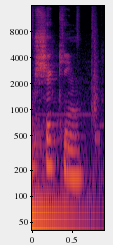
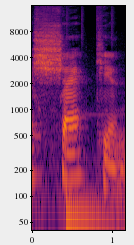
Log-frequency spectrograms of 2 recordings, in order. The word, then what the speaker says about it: check in: A propósito, a pronúncia também não é sheck in, tá? É tche, tche, tche... Os dentinhos... Não é um chiado, é uma pancadinha nos dentes. Check in.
